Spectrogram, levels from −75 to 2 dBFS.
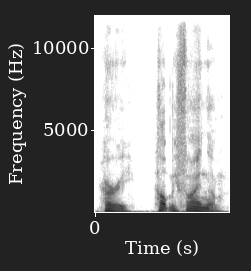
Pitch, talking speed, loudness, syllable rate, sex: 100 Hz, 225 wpm, -18 LUFS, 7.1 syllables/s, male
